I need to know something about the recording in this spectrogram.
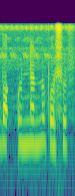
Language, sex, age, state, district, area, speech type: Bengali, female, 18-30, West Bengal, Dakshin Dinajpur, urban, spontaneous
